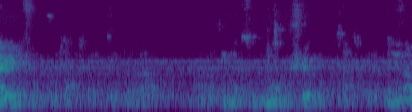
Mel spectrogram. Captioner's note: mutters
